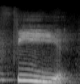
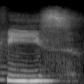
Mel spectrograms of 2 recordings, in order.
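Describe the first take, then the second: First: The word ends on the vowel, no s sound. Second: The word ends with an audible s sound. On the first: The speaker calls it right. "I'm just saying fee" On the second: The speaker calls it wrong. "I'm not saying fees"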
